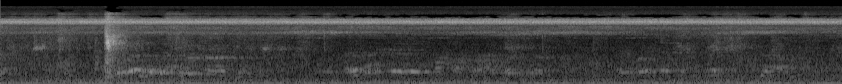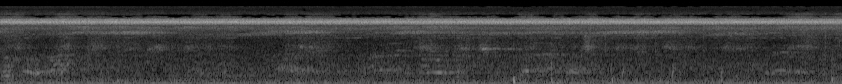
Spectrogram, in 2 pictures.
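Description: Marker pen squeaking and scratching on a whiteboard in short strokes while words are written, over a steady high-pitched whine and a low hum. A single sharp click about a second in.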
